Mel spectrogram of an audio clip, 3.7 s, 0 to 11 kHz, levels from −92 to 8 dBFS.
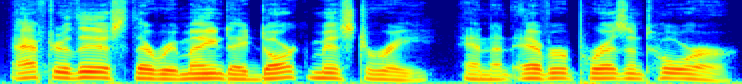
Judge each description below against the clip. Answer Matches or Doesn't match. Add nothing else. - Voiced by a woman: Doesn't match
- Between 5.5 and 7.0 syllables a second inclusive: Matches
